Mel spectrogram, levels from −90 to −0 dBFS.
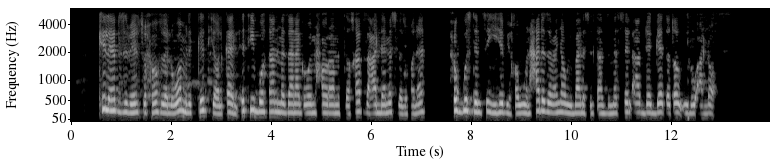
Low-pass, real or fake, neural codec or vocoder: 5.4 kHz; real; none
